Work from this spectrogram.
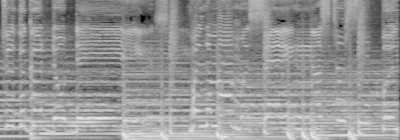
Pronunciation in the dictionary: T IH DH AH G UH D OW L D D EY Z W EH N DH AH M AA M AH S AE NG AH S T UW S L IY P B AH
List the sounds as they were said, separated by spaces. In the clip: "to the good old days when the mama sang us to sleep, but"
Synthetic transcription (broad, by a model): T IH DH AH G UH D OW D D EY Z W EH N DH AH M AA M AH S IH NG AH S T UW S IY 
